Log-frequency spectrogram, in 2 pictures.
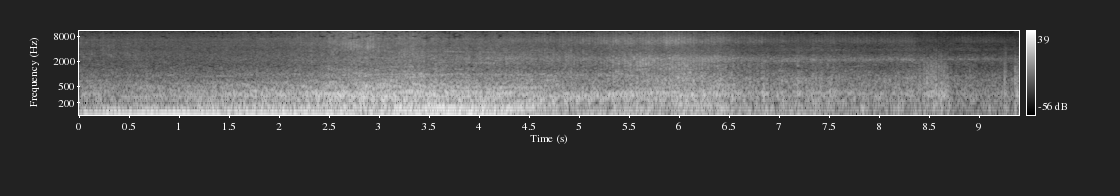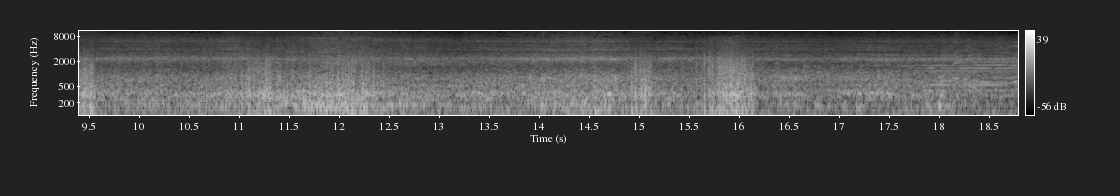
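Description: Passenger train passing close by: the diesel locomotive's engine drone is loudest a few seconds in and fades, then the coaches roll past with a steady rumble and sharp wheel clacks over the rail joints.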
